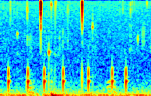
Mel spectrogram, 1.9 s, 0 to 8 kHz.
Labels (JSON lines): {"label": "biophony, knock croak", "recorder": "SoundTrap 300"}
